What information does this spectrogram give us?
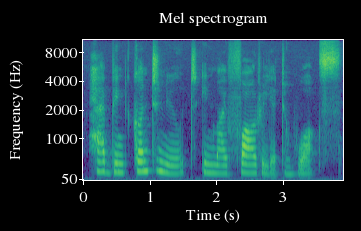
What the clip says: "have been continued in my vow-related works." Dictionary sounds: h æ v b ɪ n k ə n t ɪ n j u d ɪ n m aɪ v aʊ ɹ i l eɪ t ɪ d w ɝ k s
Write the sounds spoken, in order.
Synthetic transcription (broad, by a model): h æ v b ɪ n k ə n t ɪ n j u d ɪ n m aɪ f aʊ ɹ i l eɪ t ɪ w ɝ k s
